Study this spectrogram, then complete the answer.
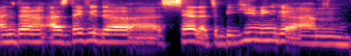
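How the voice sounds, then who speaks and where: This man has a Spanish accent and a fairly high pitch. His tone is dark and mellow, with fairly even intonation. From Spain. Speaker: ICU physiotherapist. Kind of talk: panel discussion. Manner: halting, many fillers.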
